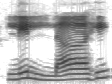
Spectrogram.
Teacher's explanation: الحمد، دو کو کھینچنا نہیں ہے کیونکہ پیش ہے، اور زبر زیر اور پیش کو کھینچتے نہیں ہیں۔ الحمد للہ، للہ کو باریک پڑھیں گے کیونکہ اس کا سٹارٹ زیر سے ہو رہا ہے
